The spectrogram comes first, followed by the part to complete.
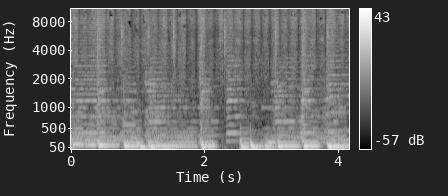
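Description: Hand pruning saw cutting through a green willow stem in repeated back-and-forth strokes, heard over background music.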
